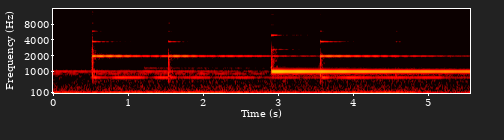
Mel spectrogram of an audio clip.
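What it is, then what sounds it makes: Metal tube wind chime. Long hollow metal chime tubes hang from a hand-held top while a free hand knocks and sways them, so they ring as they strike the clapper and each other. A few separate clear strikes sound out, the loudest near the end, each leaving a steady, sustained ring of pure tones around 1 kHz, 2 kHz and a lower 700 Hz note that carries on between hits.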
